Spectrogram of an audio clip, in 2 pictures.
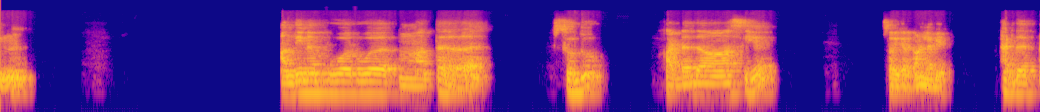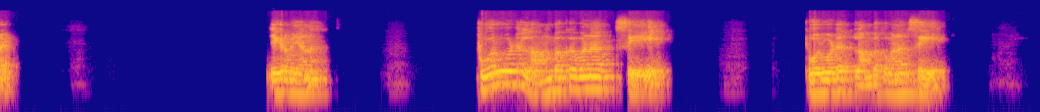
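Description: A man speaks calmly and clearly into a microphone, pausing between phrases.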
